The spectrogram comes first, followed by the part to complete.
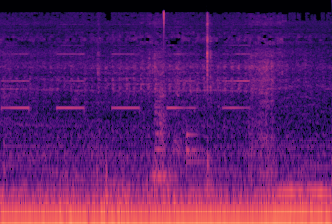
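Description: Rear-loading garbage truck's back-up alarm beeping about one and a half times a second over the low, steady running of the truck's engine; the beeps stop about three seconds in.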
